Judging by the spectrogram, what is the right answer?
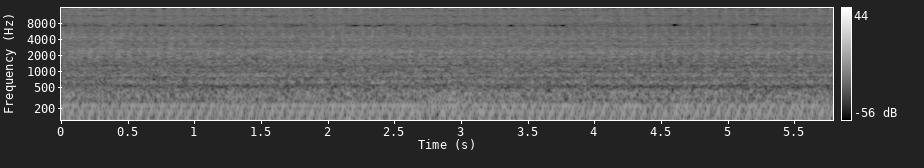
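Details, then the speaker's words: Yamaha X-Ride fuel-injected Blue Core scooter after throttle body cleaning and scanner reset: small single ticking over at a steady, even idle, about three pulses a second, no hunting or misfire; healthy idle. "Nah ya stasioner sip untuk stasionernya jangan terlalu tinggi jangan juga terlalu rendah Ya intinya pokok enggak matian"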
